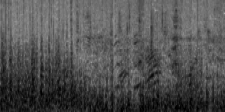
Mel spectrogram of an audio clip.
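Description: Wind buffeting the microphone in a steady low rumble, with faint voices of people in the background.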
